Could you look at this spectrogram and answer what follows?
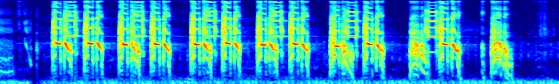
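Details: Grey francolin in jungle giving a loud rasping call of paired harsh notes, about eight pairs delivered in steady succession over a quiet background.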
